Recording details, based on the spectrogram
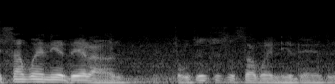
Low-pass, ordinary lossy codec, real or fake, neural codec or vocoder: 7.2 kHz; MP3, 24 kbps; fake; codec, 16 kHz, 6 kbps, DAC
